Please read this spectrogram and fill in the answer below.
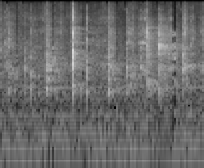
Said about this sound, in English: we're gonna go ahead and we're gonna stir this all up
